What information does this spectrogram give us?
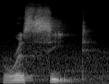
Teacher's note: You notice that there is no P sound in receipt? The P is silent here.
